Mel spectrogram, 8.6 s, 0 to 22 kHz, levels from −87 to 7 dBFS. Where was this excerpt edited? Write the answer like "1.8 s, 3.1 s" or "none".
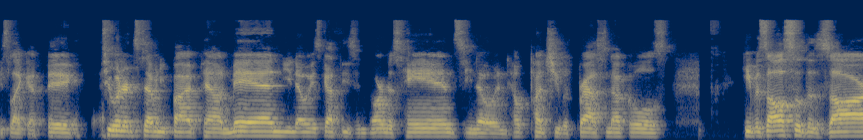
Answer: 7.0 s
